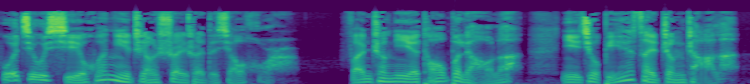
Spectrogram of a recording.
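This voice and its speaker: A man voicing a menacing old woman ghost with fangs, speaking in drawn-out, sinister tones. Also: deep voice, big pitch swings, gravelly, a bit bright, no room sound, studio quality, heavily acted.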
